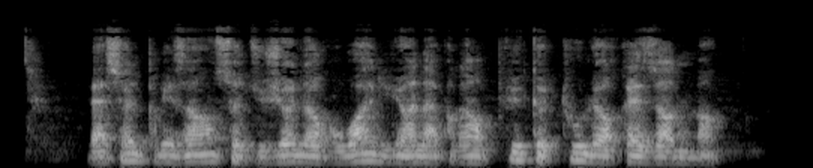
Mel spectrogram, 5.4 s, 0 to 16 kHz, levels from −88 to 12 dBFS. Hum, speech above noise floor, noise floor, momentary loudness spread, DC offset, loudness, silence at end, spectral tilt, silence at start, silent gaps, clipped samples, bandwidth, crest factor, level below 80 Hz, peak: none; 26 dB; -51 dBFS; 5 LU; under 0.1%; -26 LUFS; 0.6 s; -4 dB/octave; 0.15 s; none; under 0.1%; 9.6 kHz; 18 dB; -62 dBFS; -8 dBFS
